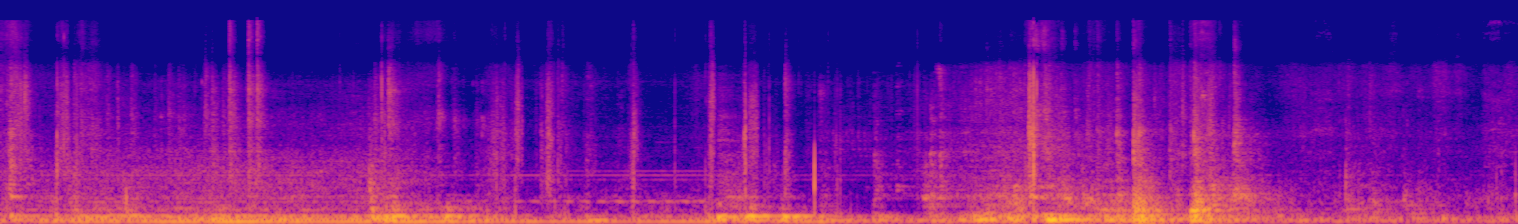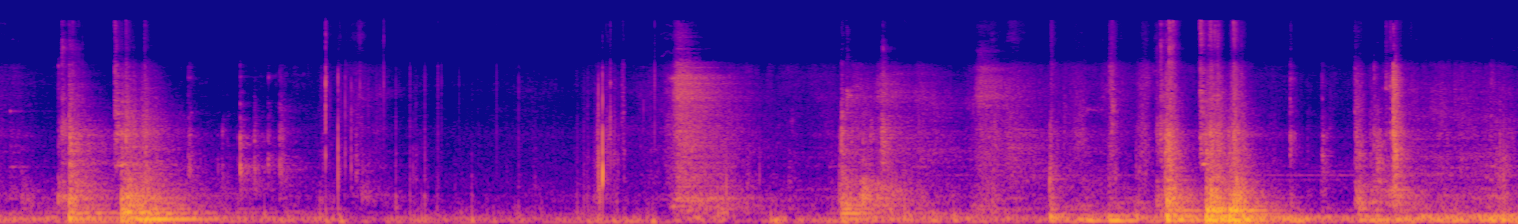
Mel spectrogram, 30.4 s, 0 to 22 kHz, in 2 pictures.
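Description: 1989 IFMA traction elevator in use: a low rumble with a faint steady hum from the running car. Then a series of loud clunks and thuds from its sliding doors, which come several times over the second half.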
